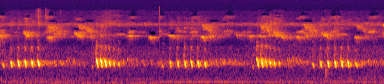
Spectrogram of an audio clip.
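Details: Taiwan barbets give hollow, rapid tok-tok-tok bursts of eight or nine notes, repeated every second or so, with a second bird overlapping and a faint low hum, under a blue sky.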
